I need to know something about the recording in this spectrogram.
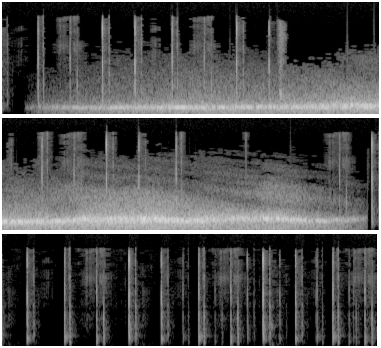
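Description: Quick footsteps patter steadily.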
